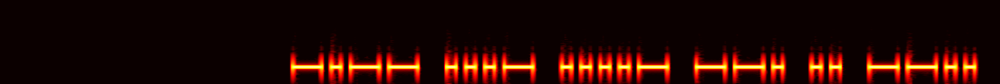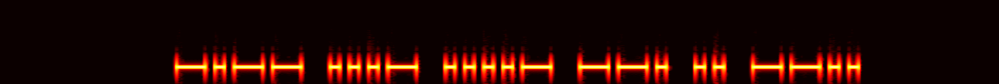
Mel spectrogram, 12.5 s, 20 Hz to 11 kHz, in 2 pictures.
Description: Morse code, heard as a keyed tone, about 20 wpm, 700 Hz. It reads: YV4GIZ YV4GIZ
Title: DXCC-100 Call Signs - 6 Characters - Repeated 2x - 20wpm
